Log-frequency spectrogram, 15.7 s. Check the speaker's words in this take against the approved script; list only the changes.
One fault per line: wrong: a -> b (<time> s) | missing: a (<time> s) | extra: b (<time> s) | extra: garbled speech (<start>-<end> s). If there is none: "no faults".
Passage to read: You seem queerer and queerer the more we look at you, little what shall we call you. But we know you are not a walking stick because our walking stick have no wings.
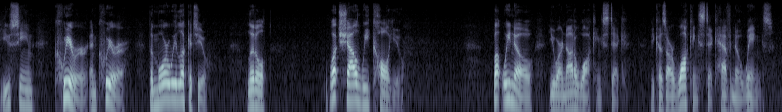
no faults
